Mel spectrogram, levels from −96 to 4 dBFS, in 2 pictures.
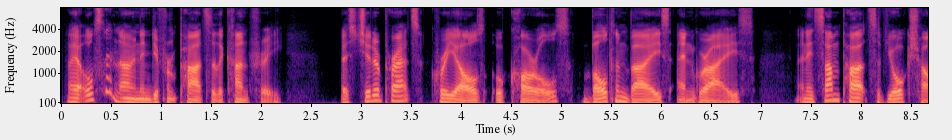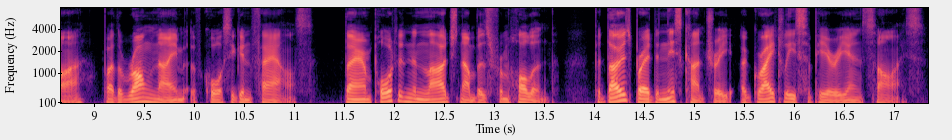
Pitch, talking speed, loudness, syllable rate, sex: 105 Hz, 175 wpm, -20 LUFS, 5.1 syllables/s, male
